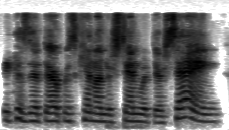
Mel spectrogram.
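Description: A woman's voice: fairly low pitch, fast, fairly bright tone. A woman podcast host interviewing a guest in a casual way, praising her with eager slang and plenty of fillers.

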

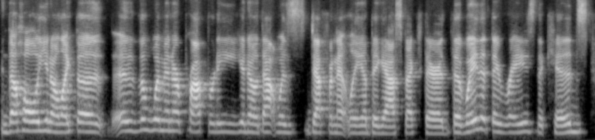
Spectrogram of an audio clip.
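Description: A woman's voice: mid-range voice, steady tone, normal speed, few pauses, bright, forceful tone. A young adult woman whose first language was Romanian, a podcast guest talking casually, rambling with many fillers, restarts and frequent laughs. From United States. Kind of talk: casual interview chat.

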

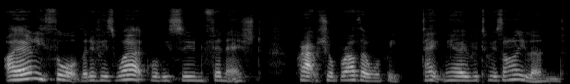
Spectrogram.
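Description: A woman's voice: on the low side, brisk, a little mellow, husky. A woman voicing a polite, inquisitive, secretive boy in a storybook reading.

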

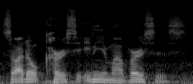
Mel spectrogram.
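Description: A man's voice: lowish voice, flat delivery, brisk, vocal fry, a little mellow, slight background noise. A young man from California, a guest on a podcast, telling his story in an earnest, rambling way full of ums and you knows. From California, USA. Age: young adult. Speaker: rapper, guest. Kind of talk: casual interview chat.

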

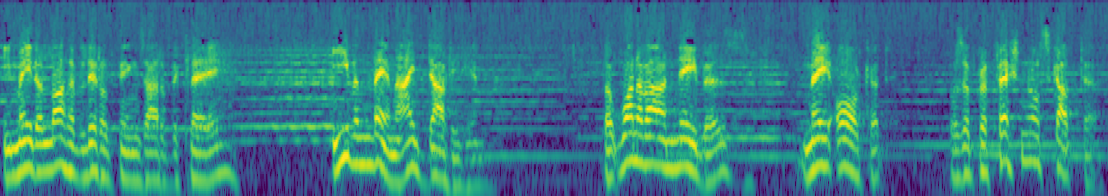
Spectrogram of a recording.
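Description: A man's voice: medium pitch, lively intonation, natural voice. Actor as a formal, reverberant old-radio father. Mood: reflective narrating. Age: middle-aged. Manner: measured, formal, roundabout. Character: stiff, proper, reserved father in period New England. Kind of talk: classic American radio drama acting. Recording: old radio recording, reverberant, music behind.

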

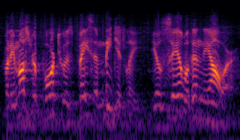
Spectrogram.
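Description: An actor playing a brisk, businesslike caller through a telephone filter in a 1940s radio play. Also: male voice, high voice, pushed and bright, husky, highs cut off, heavily acted. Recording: thin filtered telephone sound, old radio.

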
